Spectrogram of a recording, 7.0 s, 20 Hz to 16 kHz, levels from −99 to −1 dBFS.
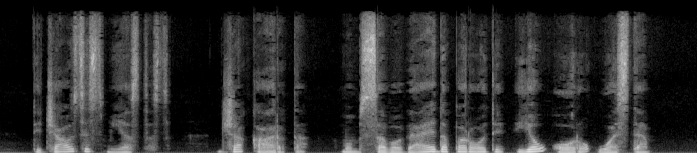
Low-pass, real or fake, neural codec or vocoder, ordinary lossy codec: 14.4 kHz; fake; vocoder, 44.1 kHz, 128 mel bands every 256 samples, BigVGAN v2; AAC, 48 kbps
